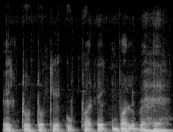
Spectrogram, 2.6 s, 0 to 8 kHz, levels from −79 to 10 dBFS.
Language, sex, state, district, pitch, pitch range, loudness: Hindi, male, Jharkhand, Deoghar, 110 Hz, 110-115 Hz, -18 LUFS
